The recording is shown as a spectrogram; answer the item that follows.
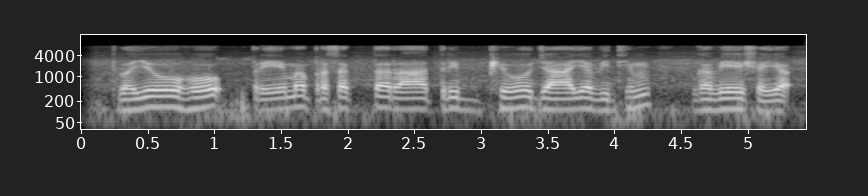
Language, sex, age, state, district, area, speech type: Sanskrit, male, 18-30, Maharashtra, Kolhapur, rural, read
